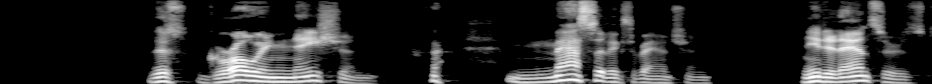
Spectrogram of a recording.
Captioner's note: chuckles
